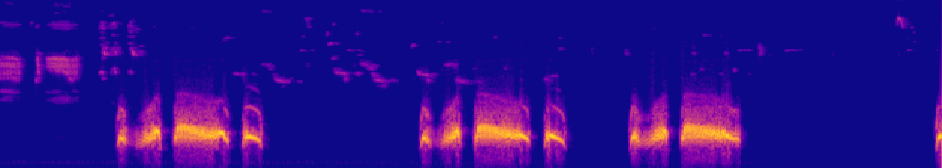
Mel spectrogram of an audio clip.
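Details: Spotted dove cooing as a trapping lure, three phrases of a doubled note, a long hoarse coo and a clipped final note, with faint high chirps from another bird at the start.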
